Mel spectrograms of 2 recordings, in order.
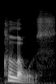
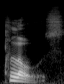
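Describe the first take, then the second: No difference in how they are said.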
